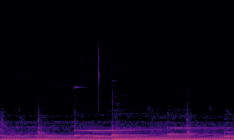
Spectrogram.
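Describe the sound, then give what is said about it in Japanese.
Strong wind buffets the microphone in a park, producing a loud, continuous low rumble with gusty fluctuations throughout, with no speech. “ああ、ちょっと風がね、強くて、もしね、風の音がうるさかったらごめんなさい。”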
